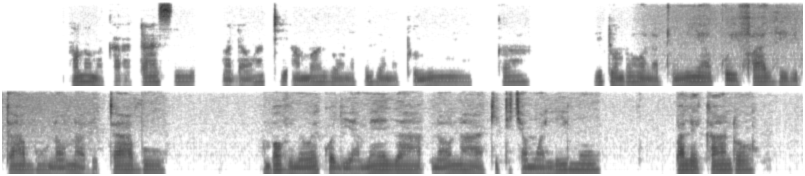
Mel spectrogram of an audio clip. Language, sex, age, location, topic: Swahili, male, 25-35, Kisumu, education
